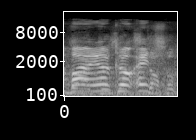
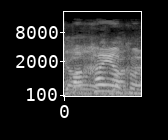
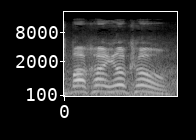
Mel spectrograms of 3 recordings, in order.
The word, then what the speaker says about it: Bakayoko: Well, and here we go, the first goal by Bayoko. It's AS Monaco 1, Dortmund now. So the first it's Bakayoko, sorry. I'm so sorry for the pronunciation, it's Bakayoko.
